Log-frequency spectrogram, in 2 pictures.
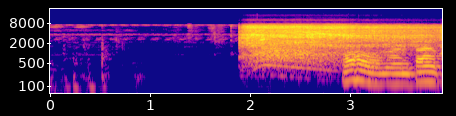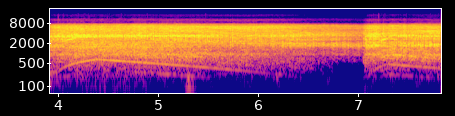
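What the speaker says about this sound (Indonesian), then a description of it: "Oke, kita coba colokkan sebuah bor." An electric drill run from a Taffware 1000W inverter starts with a loud steady whine, holds it for several seconds, dips briefly, then spins up again, while someone speaks over it.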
